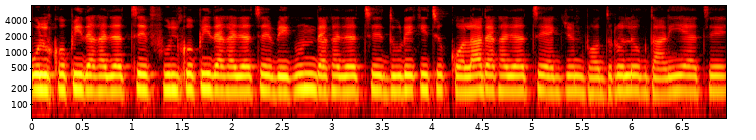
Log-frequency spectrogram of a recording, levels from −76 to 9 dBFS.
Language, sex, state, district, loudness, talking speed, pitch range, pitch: Bengali, female, West Bengal, Jalpaiguri, -17 LUFS, 155 wpm, 180-190 Hz, 180 Hz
